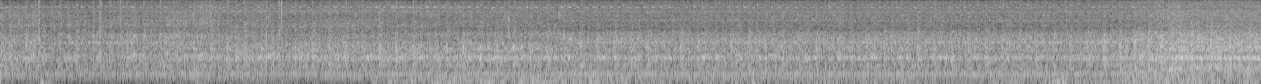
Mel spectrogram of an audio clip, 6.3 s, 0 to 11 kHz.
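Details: Subaru EJ15 boxer engine at idle: sharp, somewhat uneven knocks about four a second over a steady hum; engine knock, cause not identified.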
